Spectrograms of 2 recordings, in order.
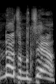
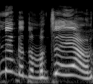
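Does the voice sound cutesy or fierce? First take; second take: fierce; cutesy. First: It is said in a harsh, fierce tone. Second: It is said in a high, cutesy tone. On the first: The speaker seems angry. The speaker calls it wrong. "你不要用一个这么凶的语气说" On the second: The speaker is playfully acting cute. The speaker calls it right. "我真的是说"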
